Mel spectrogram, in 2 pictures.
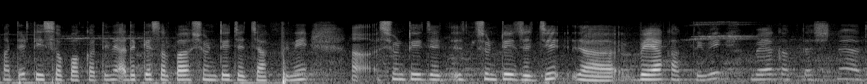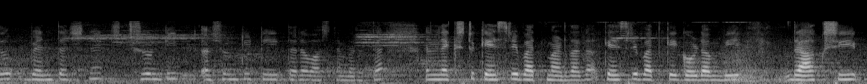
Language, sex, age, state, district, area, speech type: Kannada, female, 18-30, Karnataka, Mysore, urban, spontaneous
